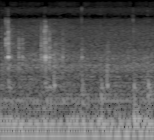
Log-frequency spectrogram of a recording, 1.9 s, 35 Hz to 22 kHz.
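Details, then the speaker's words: Rebuilt 1.80 planetary gearset from used gears, new bushings, same shims, turned slowly by hand: light, uneven ticking and clicking, notchy and rough, much noisier than before; owner suspects a mismatched gear or too-tight setup, unconfirmed. "it sounds like or feels like something is not mission right and it's clicking and all these are fairly loose"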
